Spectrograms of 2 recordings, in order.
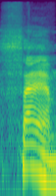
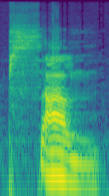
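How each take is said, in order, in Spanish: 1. La palabra empieza con sonido S. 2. La palabra empieza con sonido P. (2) "no es psalm"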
